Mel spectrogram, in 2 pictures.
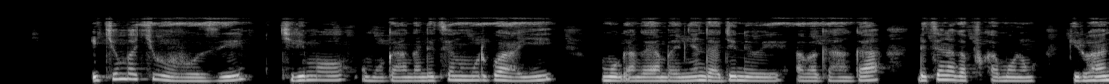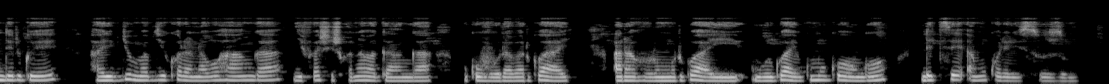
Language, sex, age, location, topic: Kinyarwanda, female, 18-24, Kigali, health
